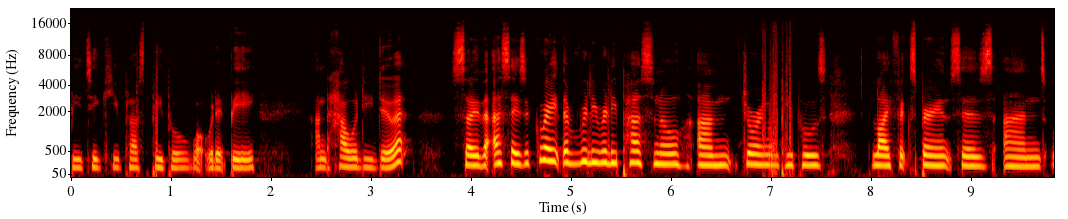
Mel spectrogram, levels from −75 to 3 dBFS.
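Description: Loose connector crackle hits at 0.65 to 0.86 s, before "what would it be", and 6.91 to 7.21 s, after "really really personal um". A dirty contact chops the signal into scratchy bursts.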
